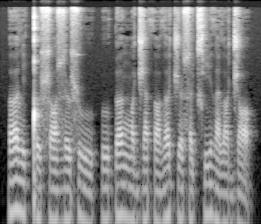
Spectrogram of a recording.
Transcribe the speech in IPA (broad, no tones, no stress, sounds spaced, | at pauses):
ʌ l i ǃ ʊ ʂ ɒ ɮ ə˞ ʂ u | u ɠ ʌ ŋ ɒ d͡ʒ a θ ɒ ð ʌ t͡ʃ ə˞ ɬ ʌ t͡ɕʰ i ð a l ɒ d͡ʒ ɒ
